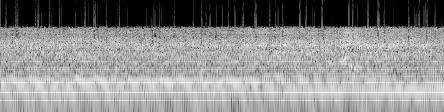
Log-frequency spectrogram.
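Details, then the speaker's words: Husqvarna riding tractor, running again after a no-crank condition: very loud, raspy, unmuffled blat at a steady idle, much harsher than normal; the exhaust is broken from years of impact damage, left unrepaired. "so and yes the exhaust is broke i do not care to fix it the quiets up over time"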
